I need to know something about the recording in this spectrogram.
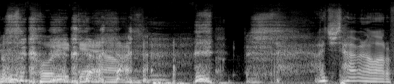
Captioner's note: laughs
